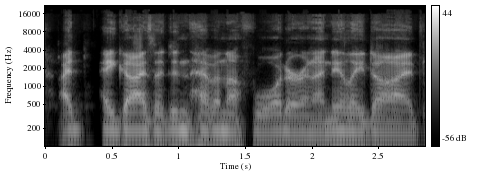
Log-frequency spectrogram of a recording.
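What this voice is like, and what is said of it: Flat monotone imitation of another person. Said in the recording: “I'm not going to do an impression, but I might ... you just got that almost monotone. I'm probably doing a horrible job of it”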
